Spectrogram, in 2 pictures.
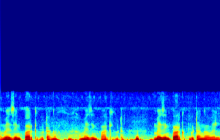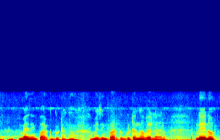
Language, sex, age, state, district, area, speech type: Telugu, male, 18-30, Telangana, Vikarabad, urban, spontaneous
